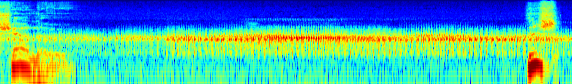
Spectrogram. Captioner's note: croaking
